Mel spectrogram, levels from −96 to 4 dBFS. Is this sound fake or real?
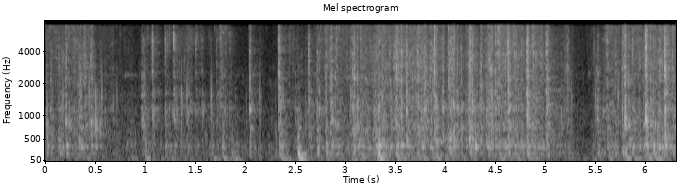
real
